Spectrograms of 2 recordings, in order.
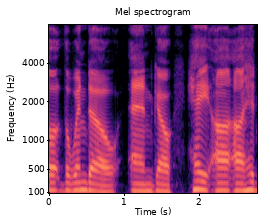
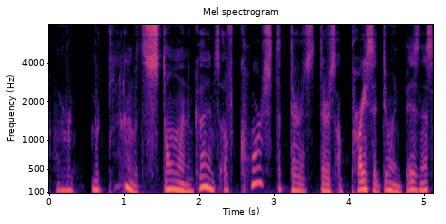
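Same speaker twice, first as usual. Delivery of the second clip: barely audible, very soft, secretive hushed whisper; 10 dB quieter than usual. In a scene about dealing in stolen goods, whispering even lower. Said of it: "I'm whispering this even even lower".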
